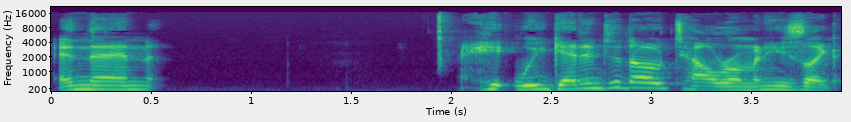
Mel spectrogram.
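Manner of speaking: ordinary talk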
